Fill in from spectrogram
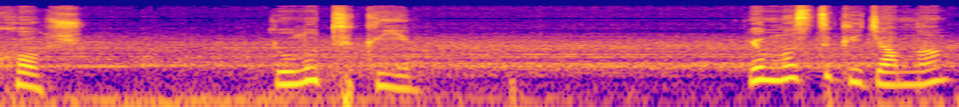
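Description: Against a noisy background, a young woman speaks slowly and expressively at medium pitch during a facecam horror-game let's play, recorded on a desk mic. Easily startled, she keeps up a running conversation with herself and shrieks whenever fear hits.

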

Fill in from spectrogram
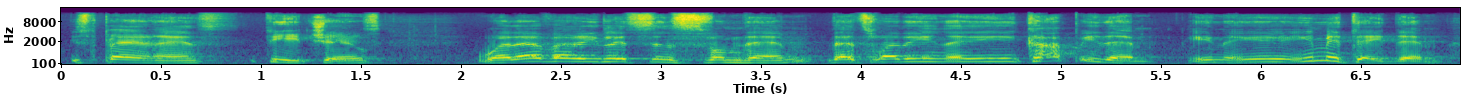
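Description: An Israeli-accented male rabbi with a high-pitched, gravelly, slightly mellow voice lectures from a lectern in a wood-panelled synagogue, seated indoors. His animated, unhurried talk is conversational preaching that explains, stresses points, poses rhetorical questions and repeats phrases.

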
